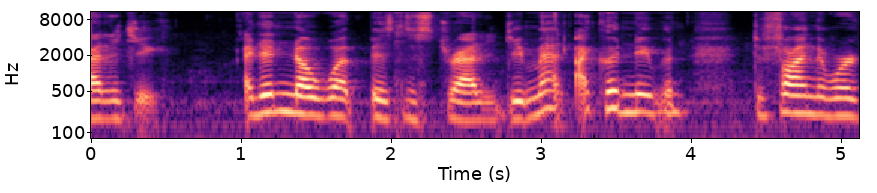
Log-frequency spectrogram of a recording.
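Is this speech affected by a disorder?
Yes: cerebral palsy; speech noticeably atypical.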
